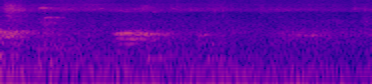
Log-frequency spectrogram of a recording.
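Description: A crow caws a few times, faint and some distance away, over a low steady background hum.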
